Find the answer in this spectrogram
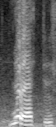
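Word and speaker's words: Mathies: Oh, M-A-T-H-I-E-S. M-A-T-H-I-E-S. Mathis, like Johnny Mathis.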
